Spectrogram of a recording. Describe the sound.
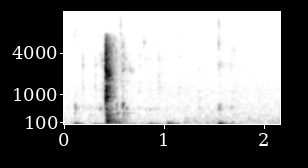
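Button-press clicks in a video game as a dial is turned and a button pressed to work a lock: a few faint, short clicks over soft low thumps, the first click the sharpest.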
